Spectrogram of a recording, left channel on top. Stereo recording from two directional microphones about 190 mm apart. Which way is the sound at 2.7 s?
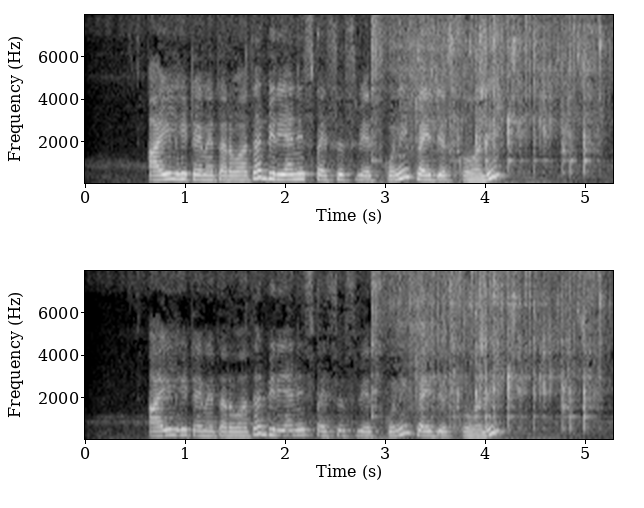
55° left (ahead or behind).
